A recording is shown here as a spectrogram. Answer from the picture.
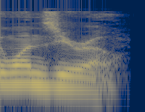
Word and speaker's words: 10: And yes, that is how it is pronounced in binary. We say 1 zero, not 10. That is because each digit in binary only ever represents zero or one of each place value, not the number itself.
